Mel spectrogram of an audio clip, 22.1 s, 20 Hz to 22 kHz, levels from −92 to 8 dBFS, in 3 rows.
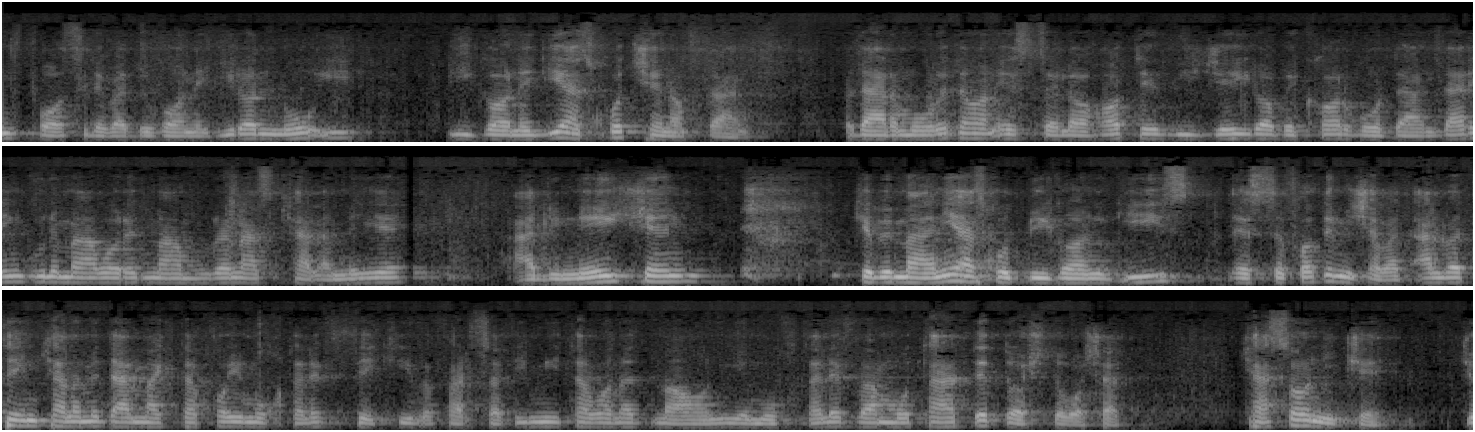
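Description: From 8.77 to 9.42 s the audio catches and drags five times, each time holding on to the sound just played, with the longest hold about 43 ms. These are repeated stalls (stutter). Packets reached the receiver late or more slowly than playback consumed them, so the jitter buffer kept running dry. Each time, the receiver stretched the last sound to bridge the wait, adding 85 ms in all (13% of the stretch) while losing nothing.

Between 9.96 and 10.80 s, around seven brief hiccups and small smears break into the sound, none longer than about 15 ms. Between them the audio stays clear. These are scattered short gaps. Individual packets went missing or arrived too late, spread out over this stretch rather than bunched together. The receiver patched each hole by extending the preceding sound, filling roughly 50 ms in total with nothing actually missing.

From 11.40 to 13.32 s the audio drifts slower, to 93% of normal speed. 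Sounds are drawn out while the pitch holds steady. This is a jitter buffer slow-down. The buffer was short of its target reserve, so the receiver repeated single pitch periods and fragments of pauses over and over. That inserted 139 ms of audio to rebuild the cushion.

From 15.28 to 17.26 s the opposite happens. The audio runs hurried at 108% of normal speed with its pitch unchanged. This is a jitter buffer speed-up. The buffer had gathered more audio than it aims to hold, which happens when delayed packets land together. To cut that excess delay, the receiver repeatedly removed short slices of one or a few pitch periods, trimming about 150 ms.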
